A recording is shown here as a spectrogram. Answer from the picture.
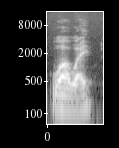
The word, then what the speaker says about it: Huawei: I think next to the Hawaii, what's that new one? P30 Pro. But Huawei.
